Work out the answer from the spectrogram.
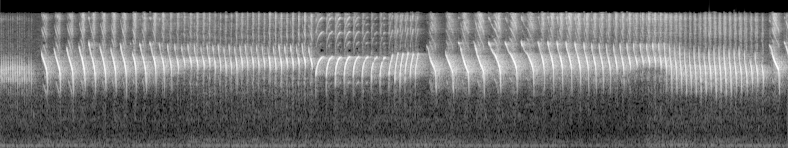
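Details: Canary song for training: loud, fast trills of repeated downward-sweeping notes, with rapid rolling phrases, a brief steady buzzy tone in the middle, then more quick trills.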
